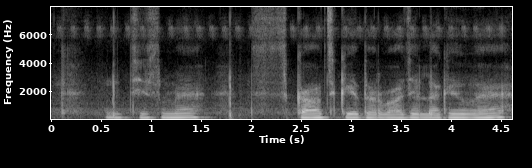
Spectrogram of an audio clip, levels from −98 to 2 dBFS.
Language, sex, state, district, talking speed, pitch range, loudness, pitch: Hindi, male, Bihar, Saran, 90 wpm, 130-140 Hz, -30 LUFS, 130 Hz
